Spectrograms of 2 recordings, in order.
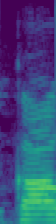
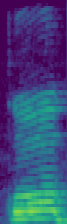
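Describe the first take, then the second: First: The vowel after k is long. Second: The vowel after k is short. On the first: The speaker calls it wrong. "का मत बोलिए" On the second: The speaker calls it right. "बिना मात्रा लगाए आप क बोलिए"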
